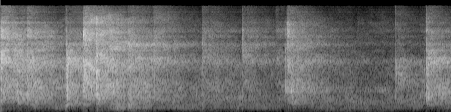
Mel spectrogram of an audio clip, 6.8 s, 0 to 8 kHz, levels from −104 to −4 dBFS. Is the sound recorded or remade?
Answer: remade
